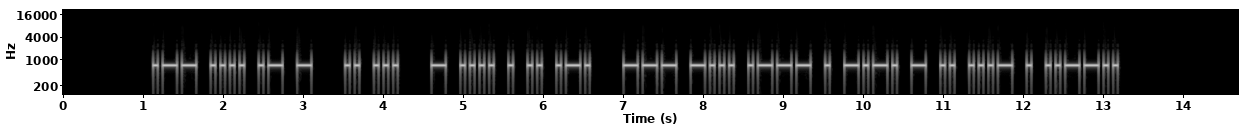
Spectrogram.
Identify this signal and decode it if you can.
Morse code, heard as a keyed tone, about 20 wpm, 700 Hz. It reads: WHAT IS THEIR OBJECTIVE?
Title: Sentences from Top 1200 Words 20wpm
